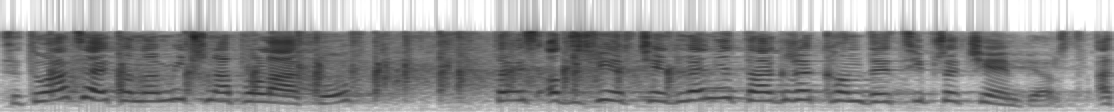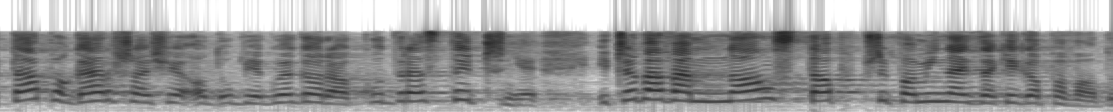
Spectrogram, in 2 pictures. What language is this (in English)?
Polish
